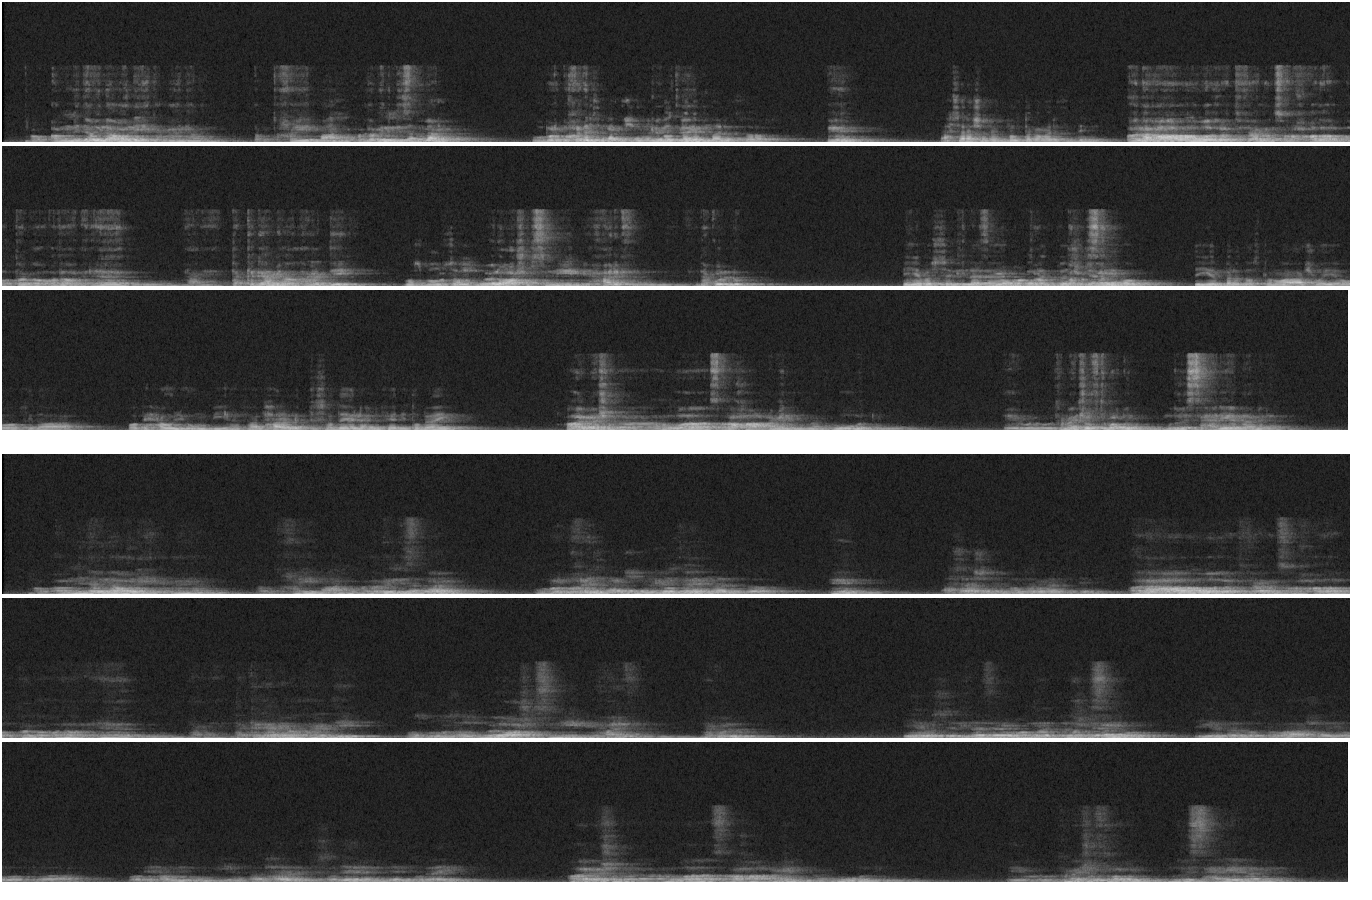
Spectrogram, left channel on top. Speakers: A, on the left; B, on the left.
A: او امن دوله عليا كمان يعني انت متخيل معايا
B: احسن
A: فده بالنسبه
B: لا
A: لي
B: أح-
A: يعني هو برضه خد البلد
B: احسن عشان
A: لمكان
B: البلطجة
A: تاني
B: اتمالت الصراحة
A: ايه
B: احسن عشان البلطجة مالت الدنيا
A: اه لا اه اه هو دلوقتي فعلا صلاح قضى على البلطجة وقضى على الإرهاب ويعني اتك جامد على الحاجات دي برضه
B: مظبوط صح
A: بقاله 10 سنين بيحارب في ال... في ده كله
B: هي
A: يعني
B: بس ال-
A: 2014
B: البلد
A: 11
B: بس
A: سنة
B: يعني هي هي البلد اصلا واقعة شوية وهو واخدها واقعة وهو بيحاول يقوم بيها فالحالة الاقتصادية اللي احنا فيها دي طبيعية
A: اه يا باشا ده هو صراحة عامل مجهود و... وكمان شفت برضو المدن الساحلية اللي عاملها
